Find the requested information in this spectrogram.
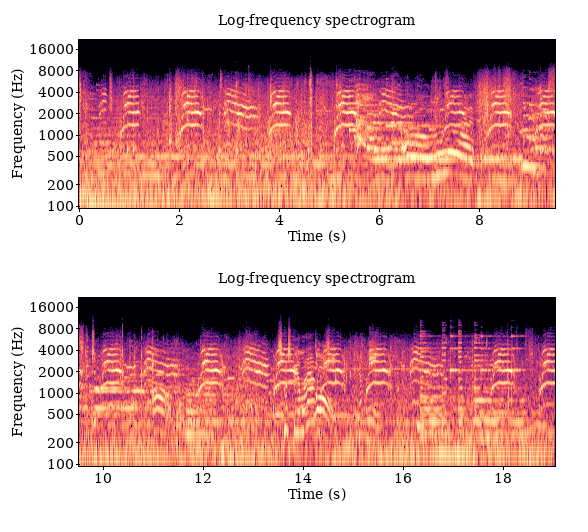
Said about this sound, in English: Here's a, a little montage that Averill made of some of the cat meowing, just to get a sense, and you'll hear some of the music, and you'll go all over the place. You guys hear that?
